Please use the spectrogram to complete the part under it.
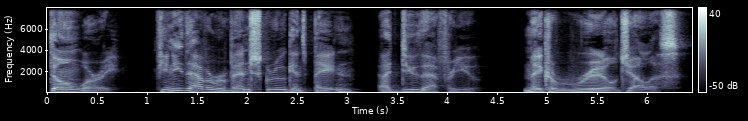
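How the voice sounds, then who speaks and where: An actor playing a goofy, crude, pun-loving pizza cook in a comedic radio play, with a clownish, theatrical delivery. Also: male voice, mid-range voice, very animated, normal speed, a little mellow. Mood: smug, crude. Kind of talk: comedic radio drama acting.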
